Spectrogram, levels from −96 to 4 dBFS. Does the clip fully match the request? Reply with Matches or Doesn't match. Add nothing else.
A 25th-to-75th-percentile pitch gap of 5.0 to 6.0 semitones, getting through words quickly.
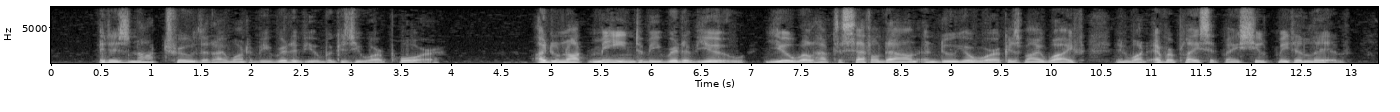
Matches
